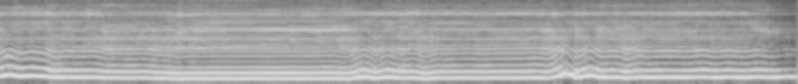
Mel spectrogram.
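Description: A man's voice singing a long held vowel in the Telugu padyam style, with no accompaniment heard. The note dips lower about a second in and climbs back, with quick wavering turns in the melody at a few points.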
